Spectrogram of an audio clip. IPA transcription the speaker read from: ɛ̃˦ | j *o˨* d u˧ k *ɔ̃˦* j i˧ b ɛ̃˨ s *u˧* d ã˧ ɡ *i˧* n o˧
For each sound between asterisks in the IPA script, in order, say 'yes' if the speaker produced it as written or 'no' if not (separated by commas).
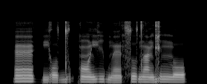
yes, no, yes, yes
